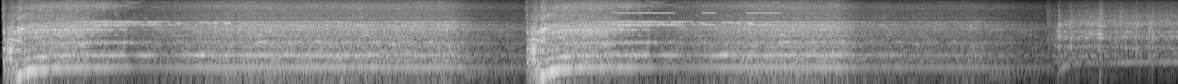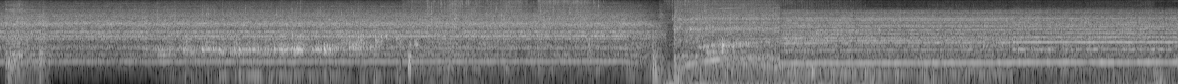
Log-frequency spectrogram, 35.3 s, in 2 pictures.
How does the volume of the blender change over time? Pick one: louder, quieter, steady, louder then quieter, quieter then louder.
quieter.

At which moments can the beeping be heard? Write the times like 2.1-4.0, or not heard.
9.4-11.8, 17.8-18.4.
